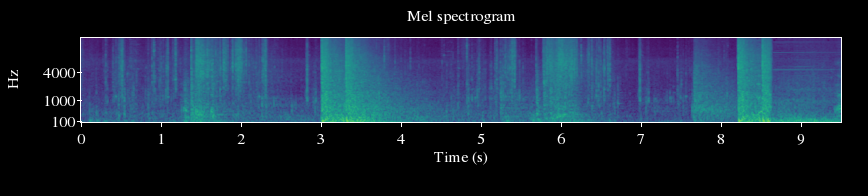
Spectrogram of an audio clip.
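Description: Gunfire and a shotgun in Rainbow Six Siege house match: scattered loud shots and heavy blasts, irregular bursts with impacts and breaking debris between them, close and punchy.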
